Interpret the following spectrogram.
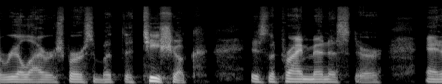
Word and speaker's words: Taoiseach: it like a real Irish person, but the Taoiseach is the prime minister. And it was a guy named Leo Varadkar, who was the first gay and, Asian let's just say Taoiseach, Prime Minister of Ireland.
